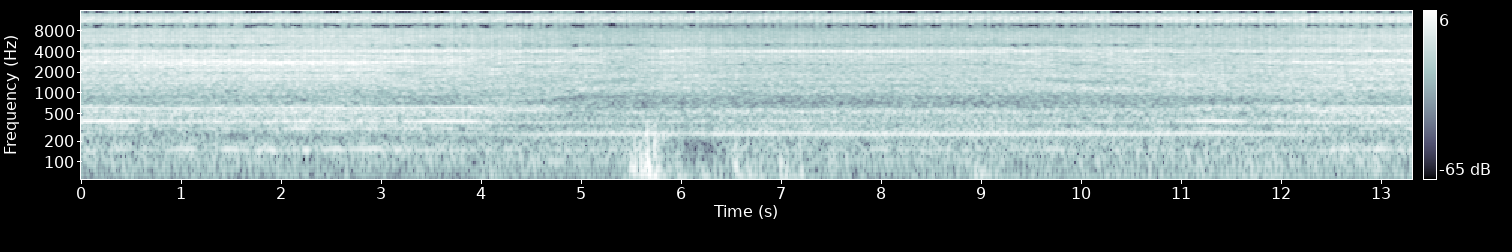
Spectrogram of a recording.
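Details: Ford FG Falcon engine, warm idle: light, even lifter-like tick about three to four per second that seems to come from lower in the engine, below the valve train; it only starts once the engine has heated up.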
